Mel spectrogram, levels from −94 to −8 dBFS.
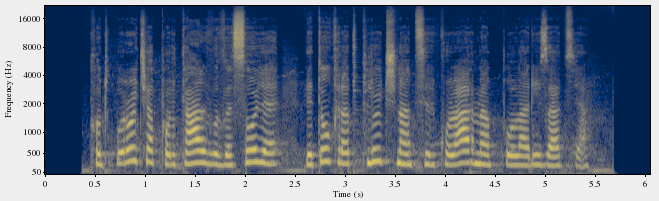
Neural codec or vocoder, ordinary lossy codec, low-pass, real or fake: codec, 44.1 kHz, 1.7 kbps, Pupu-Codec; none; none; fake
